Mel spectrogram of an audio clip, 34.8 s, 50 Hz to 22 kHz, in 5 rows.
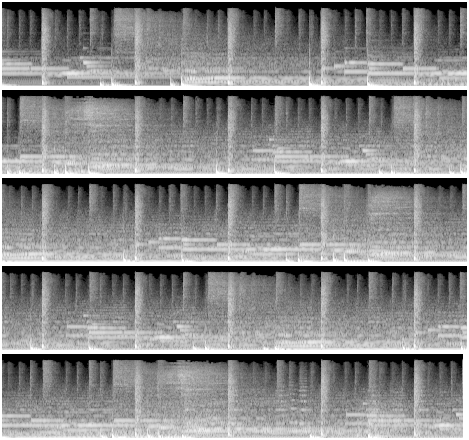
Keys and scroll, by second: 22.8 ctrl+c, 25.1 ctrl+b.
